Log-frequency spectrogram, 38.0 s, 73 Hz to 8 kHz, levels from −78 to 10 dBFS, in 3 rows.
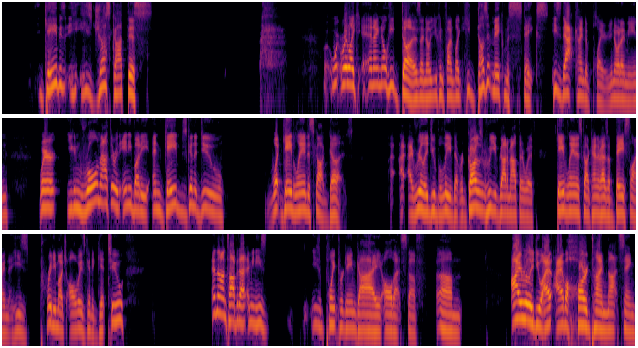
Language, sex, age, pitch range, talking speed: English, male, 30-49, 140-190 Hz, 180 wpm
